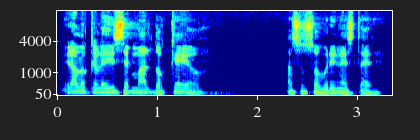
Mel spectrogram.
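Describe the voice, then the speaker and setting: High, bright-voiced man preaching in a hall. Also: normal speed. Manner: challenging, confrontational preaching. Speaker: pastor. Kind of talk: sermon.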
